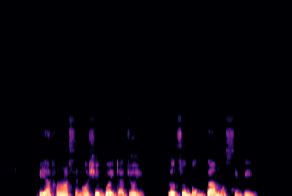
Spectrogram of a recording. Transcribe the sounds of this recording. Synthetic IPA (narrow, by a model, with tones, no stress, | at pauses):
bi˦a˧fũ˧ɾ̃a˧si˦nãː˦˨ʃe˧ɡ͡bɔ˨˦i˦˨da˨d͡ʒɔ˨˦i˨ | lo˦tũ˦bu˦ɡ͡ba˦˨mɔ̃˨si˧˦ɡ͡be˧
